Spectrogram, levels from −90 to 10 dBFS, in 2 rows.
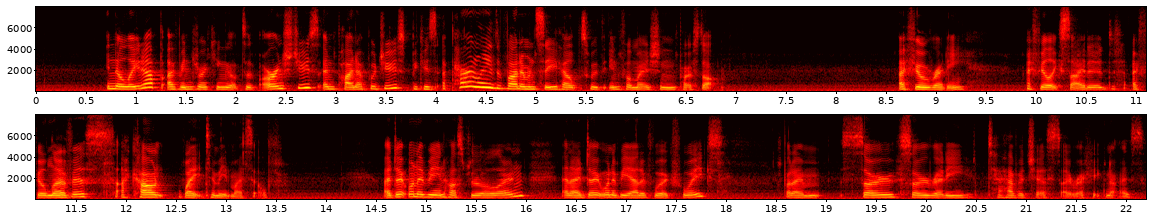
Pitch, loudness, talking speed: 190 Hz, -30 LUFS, 185 wpm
